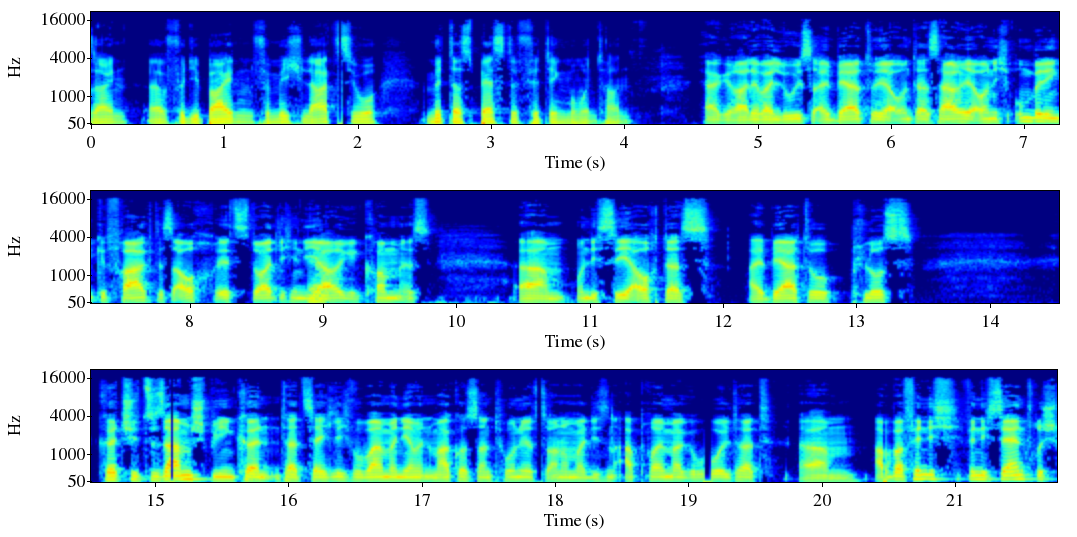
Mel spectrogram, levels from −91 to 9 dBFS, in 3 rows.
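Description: At 1.86, 15.12, 17.86, 19.11 and 20.46 s, the speech freezes flat in an underrun with held sample. The output buffer ran dry. Gaps last 23 to 60 ms, and the 23 ms ones fit a 1024-sample buffer. Speech resumes softly, with nothing lost.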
